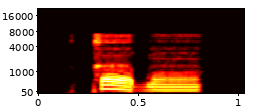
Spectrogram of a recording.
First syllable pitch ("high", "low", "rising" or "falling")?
falling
